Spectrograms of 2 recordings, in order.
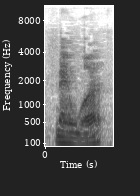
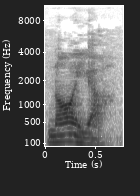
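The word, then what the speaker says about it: Neuer: kan tulisannya kayak newer newer itu sebenarnya bukan dibacanya bukan kayak Manuel newer tapi Manuel Manuel Noya karena ada e eun-nya dibaca seperti o dan eers dibaca seperti a Manuel Noya banyak yang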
